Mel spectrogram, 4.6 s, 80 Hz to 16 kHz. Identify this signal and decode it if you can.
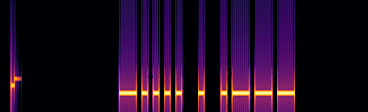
Morse code, heard as a keyed tone, about 17 wpm, 700 Hz. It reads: 6EJ
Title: Three Challenging Letter-Number Combinations 17wpm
